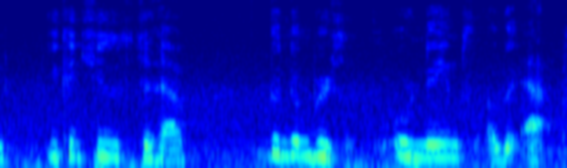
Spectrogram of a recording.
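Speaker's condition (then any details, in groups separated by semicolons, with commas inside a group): Athetoid cerebral palsy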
